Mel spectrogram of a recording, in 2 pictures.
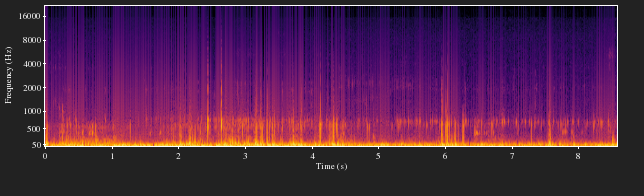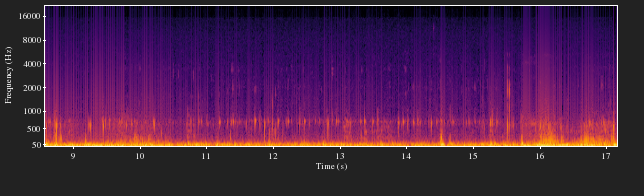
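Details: Bowel sounds (stomach gurgling) after drinking cola and swallowing Mentos; the stomach feels at its limit.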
